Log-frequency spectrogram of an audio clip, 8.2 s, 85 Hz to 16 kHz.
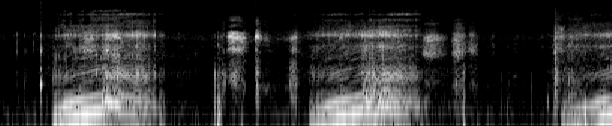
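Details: Simulated, acted cartoon-style snoring: loud, drawn-out voiced snores rising in pitch, about 17 a minute, with clicks between.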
